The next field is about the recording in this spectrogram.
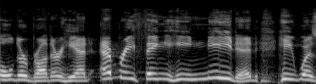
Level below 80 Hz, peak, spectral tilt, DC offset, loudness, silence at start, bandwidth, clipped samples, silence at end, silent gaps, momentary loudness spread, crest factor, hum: -60 dBFS; 0 dBFS; -5 dB/octave; under 0.1%; -17 LUFS; 0 s; 14.5 kHz; under 0.1%; 0 s; none; 5 LU; 18 dB; none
